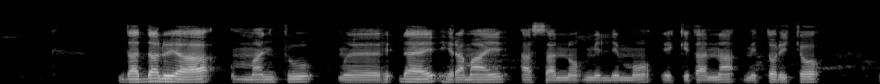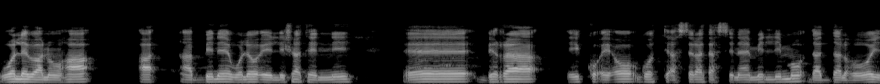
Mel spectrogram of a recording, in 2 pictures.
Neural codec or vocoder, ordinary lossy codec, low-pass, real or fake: none; Opus, 64 kbps; 7.2 kHz; real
